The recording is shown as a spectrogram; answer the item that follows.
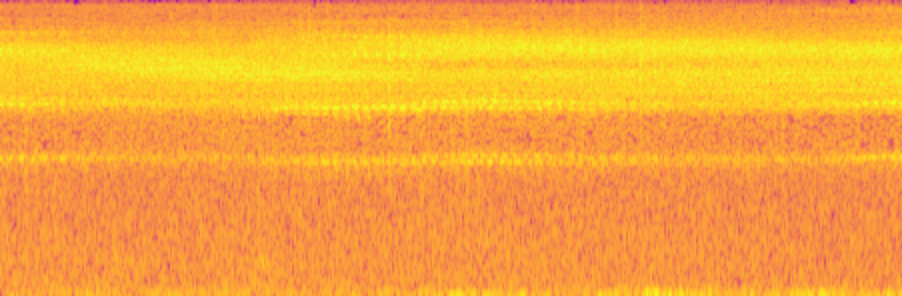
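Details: Forest higurashi (evening cicada), heard among wind and falling leaves, keep up a continuous high rasping shimmer of fast pulses, with a steady fine lower whine and an occasional soft low knock.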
